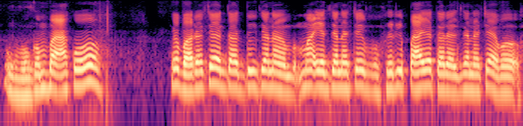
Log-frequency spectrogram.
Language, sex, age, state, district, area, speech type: Nepali, female, 60+, West Bengal, Darjeeling, rural, spontaneous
